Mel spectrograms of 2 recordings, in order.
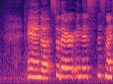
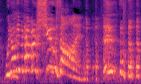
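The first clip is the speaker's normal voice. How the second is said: laughing protest; 7 semitones higher, slower than usual. Retold or imitated. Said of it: "And we were like".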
